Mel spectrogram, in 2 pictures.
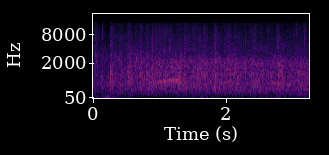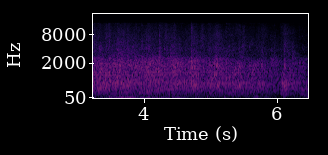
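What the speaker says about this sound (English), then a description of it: "let's give him a round of applause" An audience gives a round of applause for the head coach at a high school college signing event, a steady, even wash of many hands clapping that carries on for several seconds.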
